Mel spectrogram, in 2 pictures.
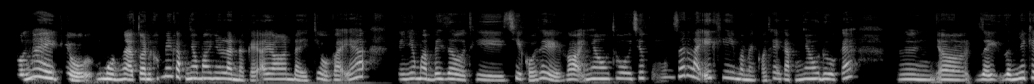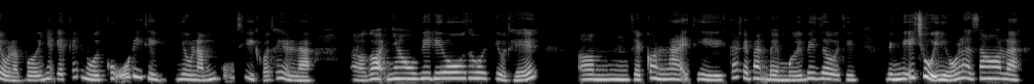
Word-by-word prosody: tối 230 +1 0
ngày, 305 -4 +5
kiểu, 185 -6 +5
một 255 -1 +6
ng 220 - +2 0.2
tuần 250 -1 +4
không 280 - -10
biết 380 0 -2
gặp 335 -7 +1
nhau 275 +1 +4
bao 280 0 +2
nhiêu 275 0 +1
lần 255 -4 +4
ở 205 - 0
cái 195 - -3
Aeon 245 -1 +1
đấy, 190 -4 -1
kiểu 230 -7 -2
vậy 210 - -2
á. 335 +9 0 0.3
Thế 240 - -4
nhưng 265 +2 0
mà 255 - +3
bây 250 +2 0
giờ 245 -4 +2
thì 205 -3 -3
chỉ 255 - -3
có 190 -3 -2
thể 225 -11 0
gọi 230 +3 0
nhau 260 +2 +2
thôi 270 -1 -2
chứ 290 - -3
cũng 330 +2 -14
rất 390 +4 -3
là 345 -4 +1
ít - - -1
khi 305 -3 -4
mà 245 -2 +1
mày 210 -2 0
có 185 - -8
thể 270 - -5
gặp 220 -2 -4
nhau 255 +4 +1
được 245 -1 0
á. 305 +6 -1 0.5
Ừm, 230 -2 0
ờ, 215 -2 +1
giấy 220 +1 0
giống 235 0 +3
như 275 - +3
kiểu 265 -9 0
là 175 -2 -3
với 200 +1 -1
những 265 +2 -3
cái 240 -1 -5
kết 340 -1 -11
nối 225 -6 +1
cũ 275 - -2
đi 370 - +2
thì 220 -5 -3
nhiều 235 -1 -1
lắm 215 +3 0
cũng - - -13
chỉ 260 -7 -4
có 200 -3 -8
thể 285 -5 -2
là, 185 -2 0 0.3
ờ, 195 -2 -5
gọi 255 +4 +3
nhau 260 +1 +2
video 280 +1 +2
thôi, 280 -1 0
kiểu 240 -4 -2
thế. 210 - 0 0.4
Ờm, 220 0 +1 0.3
thế 225 - +1
còn 250 0 +1
lại 240 0 0
thì 210 -4 0
các 320 +2 -5
cái 280 - -2
bạn 270 -5 0
bè 215 -1 +2
mới 200 +1 0
bây 270 +2 -1
giờ 250 -4 +1
thì 215 -1 -3 0.3
mình 240 0 +3
nghĩ 250 +6 +2
chủ 365 - +6
yếu 205 +2 +5
là 285 +1 +1
do 275 +1 +1
là, 235 -4 +1
245 Hz, 275 wpm, -22 LUFS, 215-275 Hz, 0.5 s, một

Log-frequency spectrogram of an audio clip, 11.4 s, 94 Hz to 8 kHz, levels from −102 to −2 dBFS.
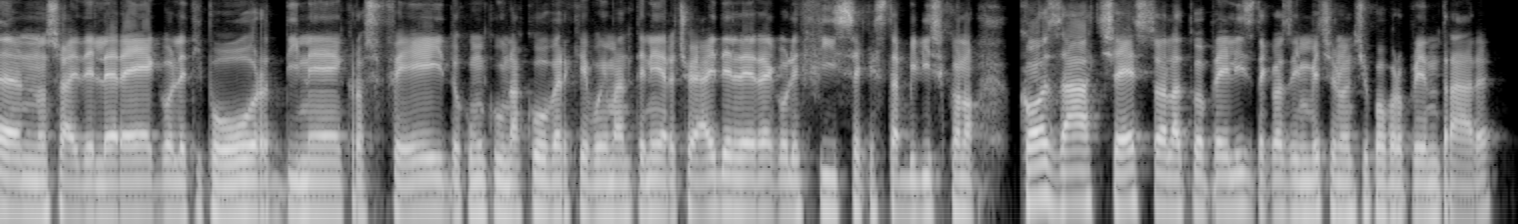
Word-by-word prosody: non 110 -1 0
so 110 - -1
hai 105 - +2
delle 105 0 +2
regole 110 0 +2
tipo 115 0 -4
ordine, 110 0 +1
crossfade 110 0 -1
o - - -5
comunque 110 +1 -2
una 105 -1 0
cover 110 0 0
che 115 +1 -2
vuoi 110 0 -1
mantenere, 110 +1 0
cioè 115 +2 -1
hai 110 +2 +2
delle 115 -1 +3
regole 115 -1 0
fisse 120 +1 -1
che 115 - -10
stabiliscono, 115 0 -2 0.3
cosa 145 -2 +2
ha 135 - +3
accesso 135 0 0
alla 120 -1 +2
tua 120 +1 -2
playlist, 120 0 -2
e 120 - -1
cosa 115 0 -2
invece 115 +2 -1
non 110 -1 -1
ci 110 +2 -5
può 110 -1 0
proprio 110 0 -1
entrare? 105 - -3
115 Hz, 190 wpm, -22 LUFS, 110-115 Hz, 0.3 s, delle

